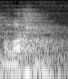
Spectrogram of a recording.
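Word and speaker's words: Malachi: Ya in in middleastern pronunciation is malaki ya American say ya so they said they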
